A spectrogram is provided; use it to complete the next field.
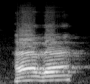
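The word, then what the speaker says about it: هذا: Hanya seakan-akan pendek ya, namun ini bacanya panjang. Hadza kitabun.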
